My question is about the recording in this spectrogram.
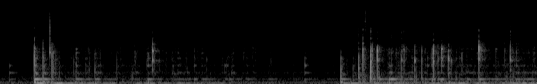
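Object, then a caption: Painted wooden pieces in a wooden bowl. Small solid painted wooden shapes are stirred briskly with a wooden spoon in a round wooden bowl, clacking together in quick, dry, short knocks. The clacking comes in two busier bursts, one near the start and one just past the midpoint, over a steady low hum.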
